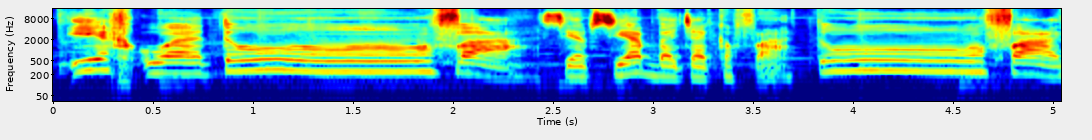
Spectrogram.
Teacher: Jadi diberikan haknya dulu, dibaca samar dulu, ikhfanya diberikan. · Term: ihfa hakiki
